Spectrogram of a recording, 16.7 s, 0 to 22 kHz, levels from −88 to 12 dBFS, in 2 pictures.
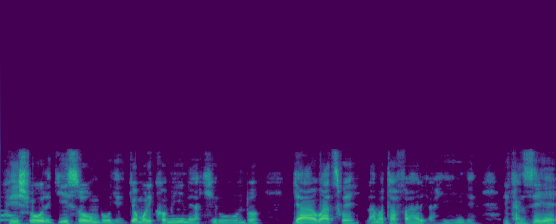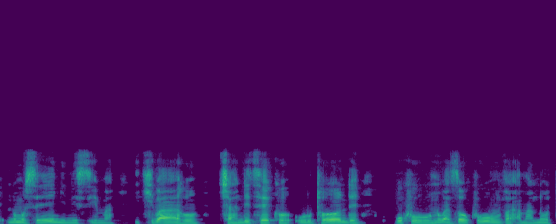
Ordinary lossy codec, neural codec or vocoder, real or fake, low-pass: AAC, 48 kbps; none; real; 7.2 kHz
